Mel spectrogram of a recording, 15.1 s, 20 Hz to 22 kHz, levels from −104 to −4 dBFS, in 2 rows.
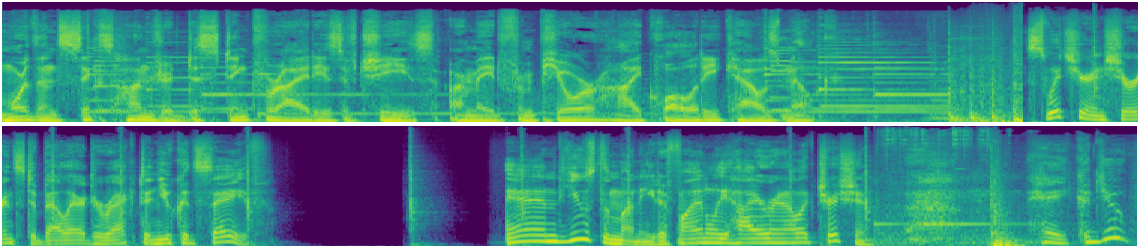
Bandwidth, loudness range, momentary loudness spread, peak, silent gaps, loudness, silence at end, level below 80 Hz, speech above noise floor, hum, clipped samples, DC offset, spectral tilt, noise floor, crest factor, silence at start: over 20 kHz; 3 LU; 8 LU; 0 dBFS; none; -14 LUFS; 0 s; -26 dBFS; over 76 dB; none; under 0.1%; under 0.1%; -3.5 dB/octave; under -90 dBFS; 14 dB; 0 s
